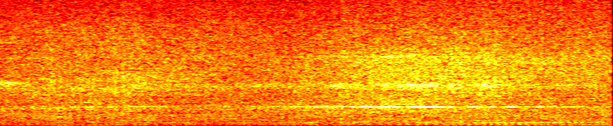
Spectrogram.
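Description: Steady mechanical drone of a running engine, growing a little louder about two seconds in.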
